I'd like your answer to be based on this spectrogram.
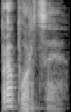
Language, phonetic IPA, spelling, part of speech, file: Russian, [prɐˈport͡sɨjə], пропорция, noun, Ru-пропорция.ogg
- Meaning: proportion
